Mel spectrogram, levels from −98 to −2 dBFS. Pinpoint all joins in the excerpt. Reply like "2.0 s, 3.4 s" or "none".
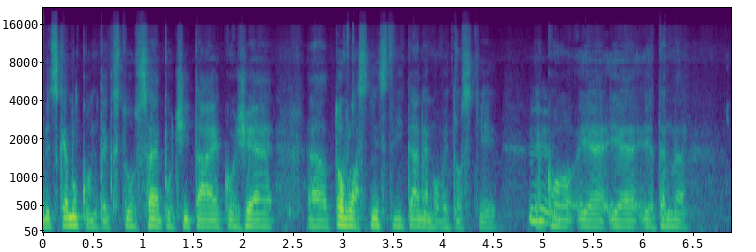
5.9 s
